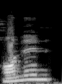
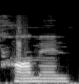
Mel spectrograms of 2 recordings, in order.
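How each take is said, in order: First: The middle consonant is an n sound. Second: The middle consonant is an m sound. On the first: The speaker calls it wrong. "if you say Conan, dude, you really gotta fix your pronunciation" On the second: The speaker calls it right. "I know you're supposed to say common"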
